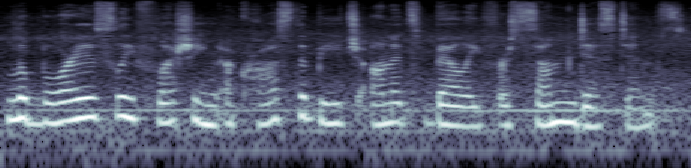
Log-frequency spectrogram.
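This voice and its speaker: A woman reads a nature documentary script in a calm, measured voice at a middle pitch. Her delivery is gentle and steady, with a faint low rumble under the recording. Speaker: documentary narrator.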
